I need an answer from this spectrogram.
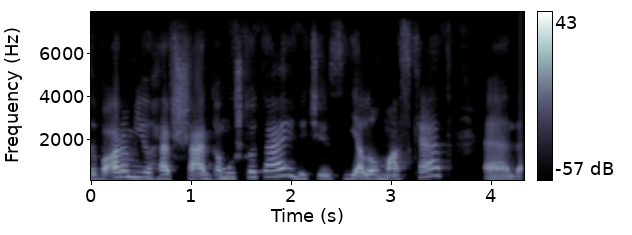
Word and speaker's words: Muskotáj: Muskotáj, yeah, Muscatel. Muskotáj.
